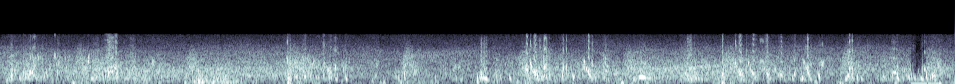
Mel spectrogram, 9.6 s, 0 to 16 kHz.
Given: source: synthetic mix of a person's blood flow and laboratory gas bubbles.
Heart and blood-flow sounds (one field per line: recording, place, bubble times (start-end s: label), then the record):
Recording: Doppler ultrasound of blood flow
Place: subclavian vein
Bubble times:
0.02-0.73 s: bubbles
0.85-1.58 s: bubbles
2.16-2.20 s: bubbles
2.82-3.53 s: bubbles
3.62-3.65 s: bubbles
3.73-3.82 s: bubbles
3.94-4.19 s: bubbles
4.52-4.65 s: bubbles
4.77-5.53 s: bubbles
5.59-6.14 s: bubbles
6.32-6.48 s: bubbles
6.82-7.11 s: bubbles
7.16-7.29 s: bubbles
7.32-8.28 s: bubbles
8.43-8.67 s: bubbles
8.79-9.46 s: bubbles
From the record:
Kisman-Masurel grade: 342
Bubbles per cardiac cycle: rolling drumbeat, 9 or more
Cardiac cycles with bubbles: 100%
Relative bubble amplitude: moderate (0.250 to 0.450)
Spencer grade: 3 (all of the cardiac periods contain showers or single bubble signals, but not dominating or overriding the cardiac motion signals)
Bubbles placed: anywhere in the cardiac cycle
